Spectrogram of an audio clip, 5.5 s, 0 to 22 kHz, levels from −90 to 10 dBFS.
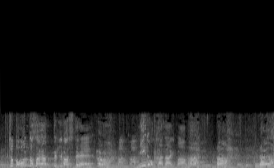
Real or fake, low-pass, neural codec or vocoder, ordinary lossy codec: real; 7.2 kHz; none; none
